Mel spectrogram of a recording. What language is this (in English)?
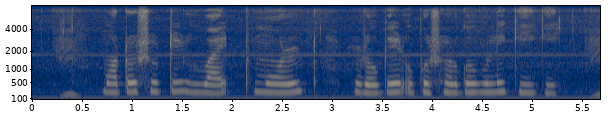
Bangla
